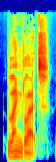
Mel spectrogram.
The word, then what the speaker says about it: Lenglet: Yes, whereas I suppose the fact that Lenglet is in here as well from Tottenham.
